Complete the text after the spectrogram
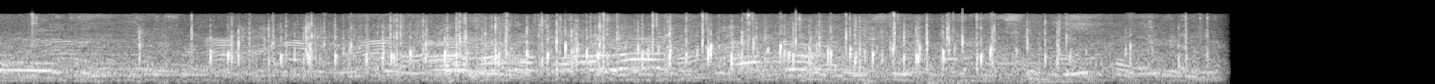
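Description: Spectators cheer and clap from the sideline.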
